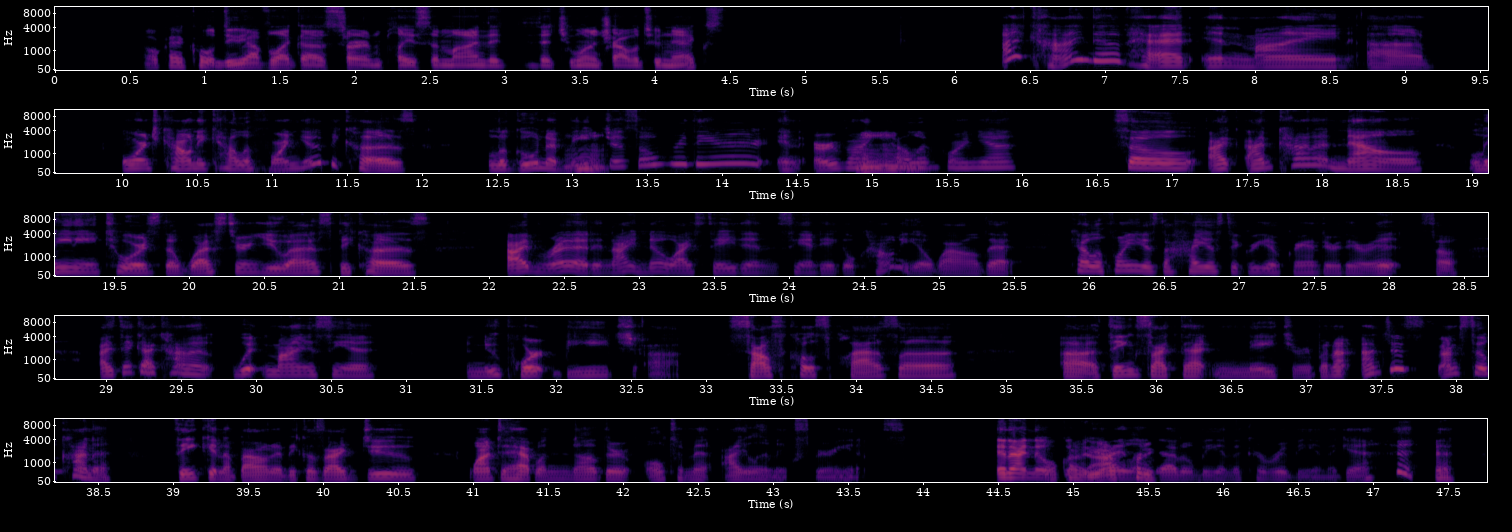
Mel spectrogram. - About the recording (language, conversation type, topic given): English, unstructured, What makes a trip unforgettable for you?
- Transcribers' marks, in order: tapping; other background noise; chuckle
